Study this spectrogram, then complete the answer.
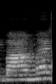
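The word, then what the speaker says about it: Balmer: तो हम उसे बोलेंगे बामर सीरीज वो जो पैटर्न रेज का हमें ऑब्टेंड होगा वो होगा हमारा बामर सीरीज एल साइलेंट होता बामर नहीं बोलते बामर सीरीज राइट जैसे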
